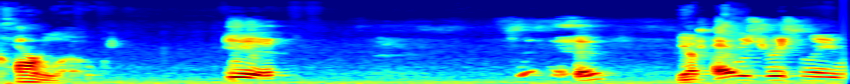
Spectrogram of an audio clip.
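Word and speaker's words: Karlo: The first name Basil you got right, of course, but the last name is pronounced Carlo.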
